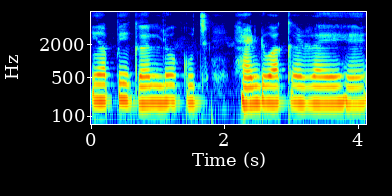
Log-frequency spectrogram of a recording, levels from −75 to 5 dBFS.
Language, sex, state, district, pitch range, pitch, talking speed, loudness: Hindi, female, Goa, North and South Goa, 175-185 Hz, 175 Hz, 145 wpm, -17 LUFS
